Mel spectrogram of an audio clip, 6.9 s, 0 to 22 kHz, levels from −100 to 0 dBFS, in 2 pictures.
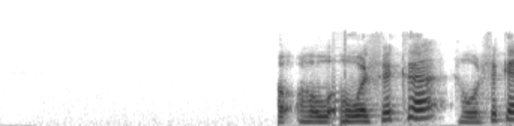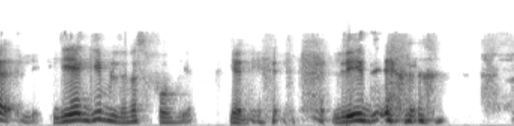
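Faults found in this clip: Concealed Bluetooth headset packet loss, 2.21–2.30 s, 4.25 s, 5.70–5.73 s: brief buzzy held tone, slight warble on recovery, worst at 2.21 s; single loss at 4.25 s nearly hidden. Lost headset-to-phone packets, each gap filled by repeating a recent waveform stretch. Waveform shows copied periodic cycles; spectrogram shows frozen harmonic bands below the mSBC path's 8 kHz ceiling.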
